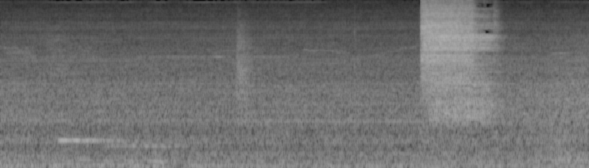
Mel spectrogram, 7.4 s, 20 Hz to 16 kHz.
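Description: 6 train subway cars on an elevated track, rumbling steadily, with a sudden hiss of air from the train's brakes about five seconds in that lasts about a second.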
